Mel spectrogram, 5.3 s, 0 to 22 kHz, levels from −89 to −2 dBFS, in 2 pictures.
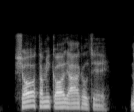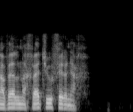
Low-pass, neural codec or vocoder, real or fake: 7.2 kHz; codec, 16 kHz, 4.8 kbps, FACodec; fake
